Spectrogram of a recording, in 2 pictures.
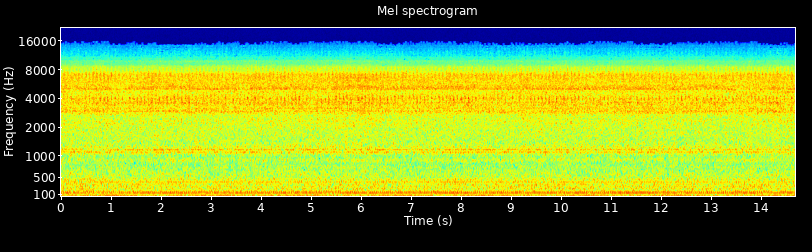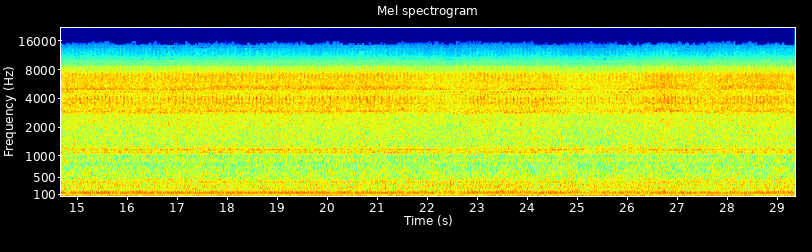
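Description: Helicopter engine and rotor running steadily: a constant, unchanging drone with a strong low hum and a few higher steady tones over it.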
